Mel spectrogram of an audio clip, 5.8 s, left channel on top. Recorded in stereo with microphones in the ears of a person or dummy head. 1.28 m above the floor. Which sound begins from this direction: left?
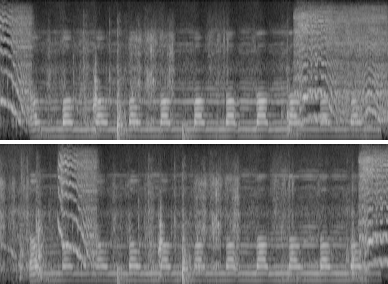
Singing, at 0.4 s.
